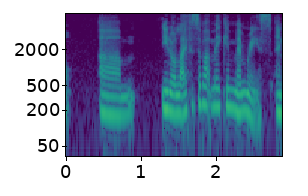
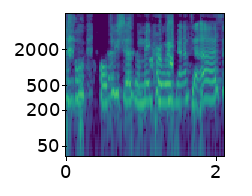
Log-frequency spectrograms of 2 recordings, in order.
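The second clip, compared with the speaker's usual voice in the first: fast, louder and higher through laughter; laughing talk; 7 semitones higher, 6 dB louder, faster than usual. Real, not acted. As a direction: rush the words while still laughing. Retelling while laughing.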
